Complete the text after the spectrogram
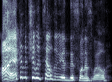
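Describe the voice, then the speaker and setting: A woman's voice: fairly high pitch, wildly swooping pitch, a little fast, sharp tone. A young woman with a Russian accent, telling stories casually and bluntly in informal speech. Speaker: viewer telling a story on a call-in show. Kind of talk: casual storytelling.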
